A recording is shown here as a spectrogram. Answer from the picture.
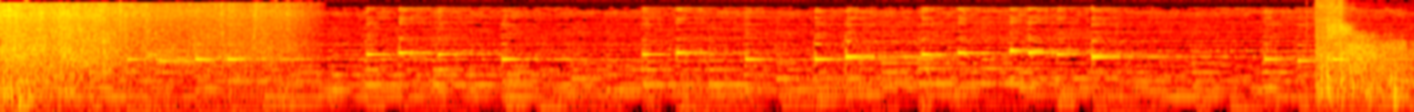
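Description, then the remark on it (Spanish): Ocean surf on a beach washes loudly for a few seconds, then drops away beneath a soft, steady tonal bed as the beach is left behind for a path into a coconut grove, with the rush of waves swelling back briefly near the end. No voices. “Te adentras en el cocotero siguiendo un sendero abierto por un viajero entre la pieza y sientes cómo se van desvaneciendo el ruido de las olas y los gritos de las gaviotas a medida que vas dejando atrás la playa.”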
